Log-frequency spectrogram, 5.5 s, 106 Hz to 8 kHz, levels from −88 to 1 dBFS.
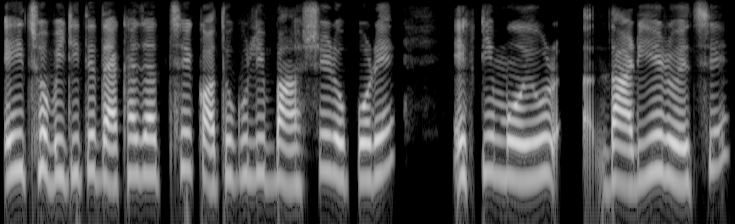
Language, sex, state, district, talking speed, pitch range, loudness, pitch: Bengali, female, West Bengal, Jhargram, 130 wpm, 255-290 Hz, -21 LUFS, 275 Hz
